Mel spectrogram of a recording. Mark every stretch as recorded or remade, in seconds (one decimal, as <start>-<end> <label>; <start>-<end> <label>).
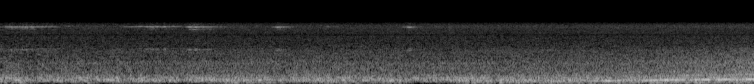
0.0-0.6 remade; 0.6-7.5 recorded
